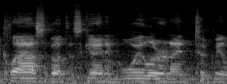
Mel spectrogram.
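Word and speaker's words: Euler: about this guy named uler and then Hearing in class about this guy named Oiler and I took me a long time to put together that that's the same person it's pronounced Oiler his name was Leonard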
